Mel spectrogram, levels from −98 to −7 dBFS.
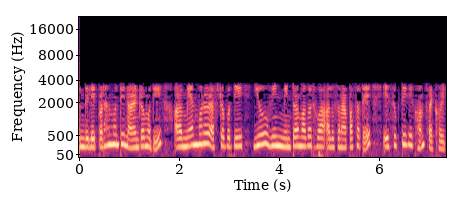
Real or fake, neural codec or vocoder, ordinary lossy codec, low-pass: real; none; none; 3.6 kHz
